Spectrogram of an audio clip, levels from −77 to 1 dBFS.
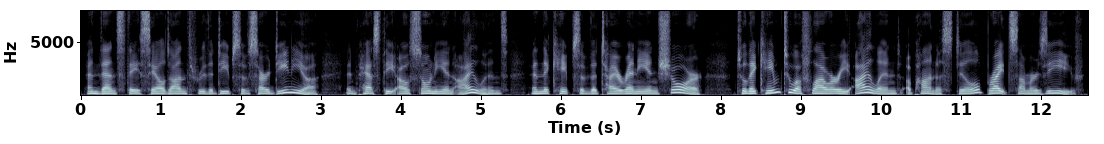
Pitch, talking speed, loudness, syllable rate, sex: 180 Hz, 165 wpm, -18 LUFS, 4.6 syllables/s, female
